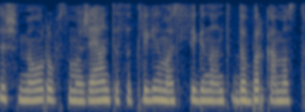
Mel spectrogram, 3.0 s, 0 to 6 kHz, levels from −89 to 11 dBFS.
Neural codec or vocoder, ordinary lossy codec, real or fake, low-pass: vocoder, 24 kHz, 100 mel bands, Vocos; MP3, 32 kbps; fake; 5.4 kHz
